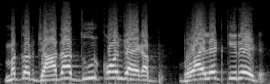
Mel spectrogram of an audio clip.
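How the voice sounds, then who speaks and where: A male teacher, giving a lively classroom physics lecture and firing questions at his students. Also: very high-pitched, normal speed. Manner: lively, questioning students, mixing in Bhojpuri phrases.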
